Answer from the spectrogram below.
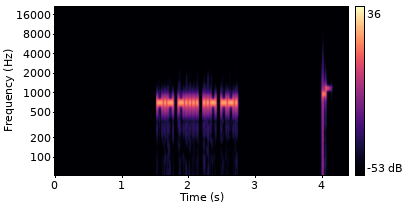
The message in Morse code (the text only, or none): K6UG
